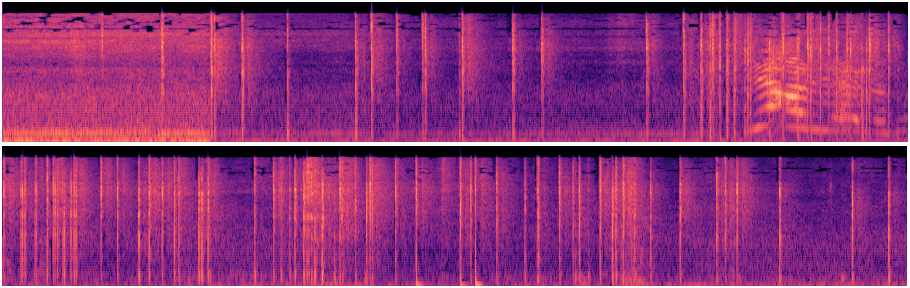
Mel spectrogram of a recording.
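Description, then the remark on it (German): A small firecracker, lit with a lighter, fizzes and then erupts into a rapid string of sharp crackling pops, dense and irregular, fairly loud, with faint voices in the background. “Ich würde es vielleicht nicht so in der Hand halten, weil das auch da hoch geht, ne?”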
